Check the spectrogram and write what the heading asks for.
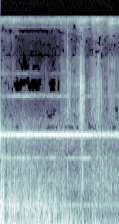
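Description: Low wind rumble on the microphone, with a faint steady high-pitched whine underneath.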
